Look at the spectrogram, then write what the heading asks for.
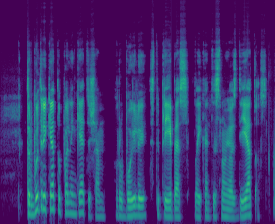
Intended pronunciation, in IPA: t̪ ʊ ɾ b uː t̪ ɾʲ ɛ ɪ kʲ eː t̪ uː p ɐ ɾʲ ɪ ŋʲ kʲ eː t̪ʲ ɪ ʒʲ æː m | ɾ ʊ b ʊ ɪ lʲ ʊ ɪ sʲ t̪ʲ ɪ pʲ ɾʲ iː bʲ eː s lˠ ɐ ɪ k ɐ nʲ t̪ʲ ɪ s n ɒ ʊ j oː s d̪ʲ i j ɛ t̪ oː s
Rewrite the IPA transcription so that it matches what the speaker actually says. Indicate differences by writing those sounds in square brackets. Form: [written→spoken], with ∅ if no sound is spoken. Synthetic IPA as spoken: t̪ ʊ ɾ b uː t̪ ɾʲ ɛ ɪ kʲ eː t̪ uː p ɐ [ɾʲ→lʲ] ɪ ŋʲ kʲ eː t̪ʲ ɪ [ʒʲ→ʃʲ] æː m | ɾ ʊ b ʊ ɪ lʲ ʊ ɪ sʲ t̪ʲ ɪ pʲ ɾʲ iː bʲ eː s lˠ ɐ ɪ k ɐ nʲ t̪ʲ ɪ s n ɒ ʊ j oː s d̪ʲ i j ɛ t̪ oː s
